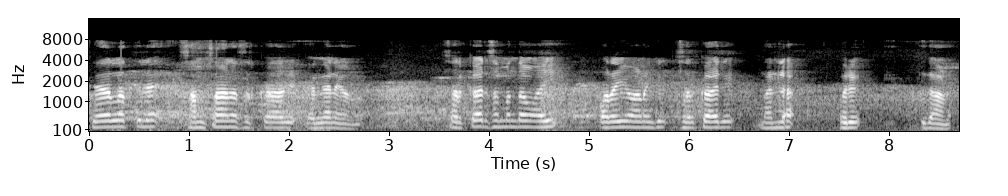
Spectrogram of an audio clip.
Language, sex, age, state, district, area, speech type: Malayalam, male, 45-60, Kerala, Alappuzha, urban, spontaneous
